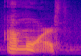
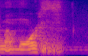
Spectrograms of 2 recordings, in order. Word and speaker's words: Amorth: And I was pronouncing his last name Amorth, because that's how it's spelled. – Oh. – Naturally, I was fucking wrong. – Of course. – Yeah. It's actually pronounced Amort. – Oh, okay. – That H is silent.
